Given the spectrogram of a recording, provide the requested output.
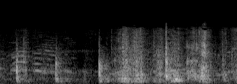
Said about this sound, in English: Wait, I'll raise the window.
